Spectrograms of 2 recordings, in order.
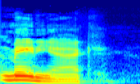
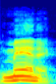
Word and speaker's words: Manic: That would be Sonia and it's not Maniac. Maniac? How do you say it? Like Manic.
